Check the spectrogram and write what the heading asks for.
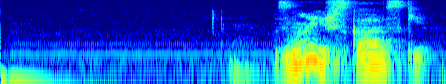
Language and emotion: Russian, sad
